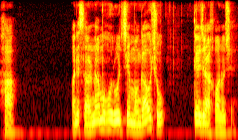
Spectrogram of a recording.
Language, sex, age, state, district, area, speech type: Gujarati, male, 18-30, Gujarat, Mehsana, rural, spontaneous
